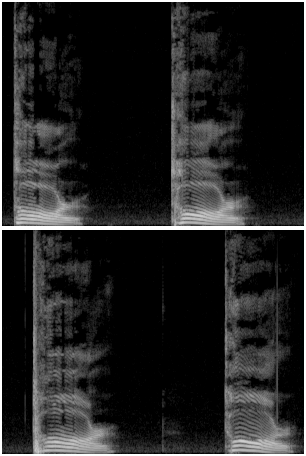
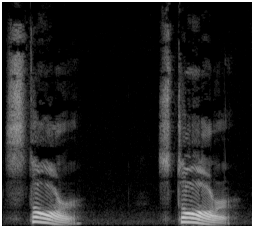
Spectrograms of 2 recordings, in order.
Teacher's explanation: you should be able to feel some physical evidence of aspiration the puff of air accompanying the sound at the beginning of tar but not in star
